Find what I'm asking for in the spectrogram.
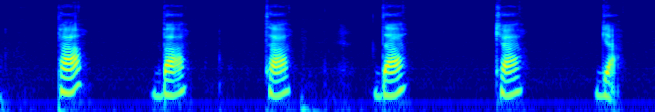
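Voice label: French stop a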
